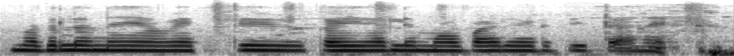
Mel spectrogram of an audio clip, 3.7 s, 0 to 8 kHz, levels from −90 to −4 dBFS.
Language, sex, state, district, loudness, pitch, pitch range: Kannada, female, Karnataka, Koppal, -14 LUFS, 215 Hz, 210-220 Hz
